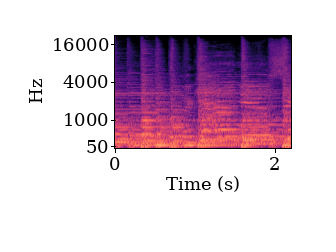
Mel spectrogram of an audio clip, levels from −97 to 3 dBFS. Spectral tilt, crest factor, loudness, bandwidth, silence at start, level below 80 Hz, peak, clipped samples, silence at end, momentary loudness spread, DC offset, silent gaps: -7 dB/octave; 14 dB; -23 LUFS; 18 kHz; 0 s; -34 dBFS; -8 dBFS; under 0.1%; 0 s; 2 LU; under 0.1%; none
